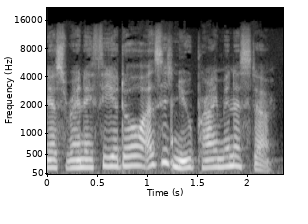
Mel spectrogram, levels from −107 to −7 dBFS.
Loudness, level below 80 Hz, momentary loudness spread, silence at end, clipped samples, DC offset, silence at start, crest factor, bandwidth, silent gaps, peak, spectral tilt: -23 LUFS; -58 dBFS; 4 LU; 0.1 s; under 0.1%; under 0.1%; 0 s; 14 dB; 14.5 kHz; none; -10 dBFS; -5 dB/octave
